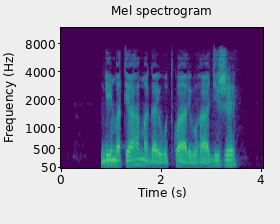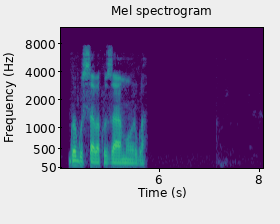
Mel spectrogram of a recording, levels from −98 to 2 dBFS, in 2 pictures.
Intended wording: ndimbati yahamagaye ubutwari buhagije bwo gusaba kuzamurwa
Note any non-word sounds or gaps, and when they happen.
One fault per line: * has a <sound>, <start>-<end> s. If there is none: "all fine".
all fine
